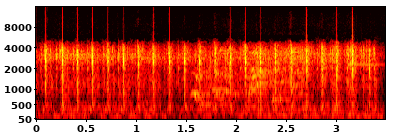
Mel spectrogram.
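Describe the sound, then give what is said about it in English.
A person showing how to type at a desk imitates a typewriter with their voice: a fast, steady run of sharp clicks, roughly five per second, over a buzzing, mechanical-sounding hum, with no words spoken. “See, you just bend over the typewriter like this, and you go...”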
